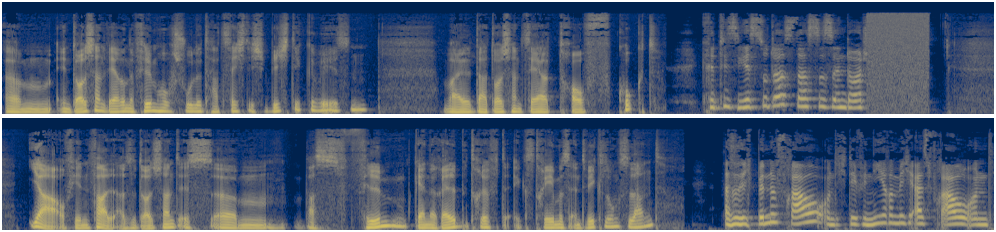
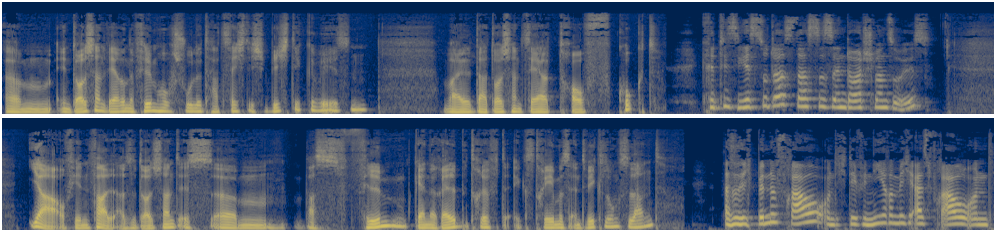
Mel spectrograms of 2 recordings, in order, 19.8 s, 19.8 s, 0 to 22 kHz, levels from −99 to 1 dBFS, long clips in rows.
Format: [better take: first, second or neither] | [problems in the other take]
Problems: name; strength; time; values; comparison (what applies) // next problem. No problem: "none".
second | audio cutting out; filled with static; at 8.5 s for 0.5 s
